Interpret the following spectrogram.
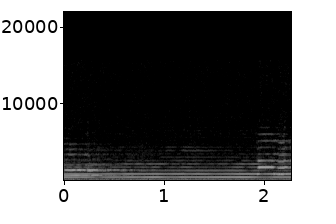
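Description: Instrumental Azerbaijani folk music: a wind instrument holds a long note over a steady drone, and the melody starts moving again at the very end.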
